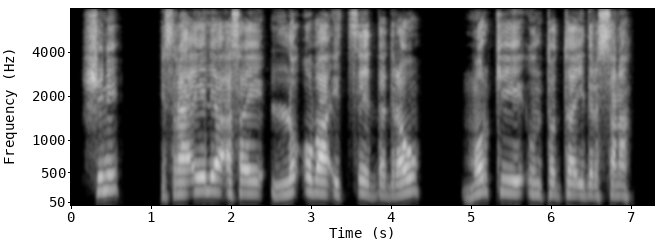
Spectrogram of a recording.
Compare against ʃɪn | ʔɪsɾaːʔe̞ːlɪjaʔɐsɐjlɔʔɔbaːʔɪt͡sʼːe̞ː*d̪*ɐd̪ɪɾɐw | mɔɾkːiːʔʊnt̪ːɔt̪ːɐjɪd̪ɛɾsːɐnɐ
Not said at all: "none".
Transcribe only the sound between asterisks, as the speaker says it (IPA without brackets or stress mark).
d̪ː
